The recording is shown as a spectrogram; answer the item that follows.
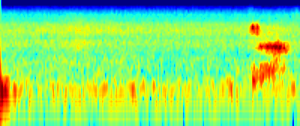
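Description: A pause in a man's speech: faint steady room hiss, with a short soft breath-like sound near the end.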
